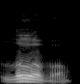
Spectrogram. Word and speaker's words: Louisville: 86 the Louisville Cardinals who the hell thought Louisville yes I'm saying it right Louisville would get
